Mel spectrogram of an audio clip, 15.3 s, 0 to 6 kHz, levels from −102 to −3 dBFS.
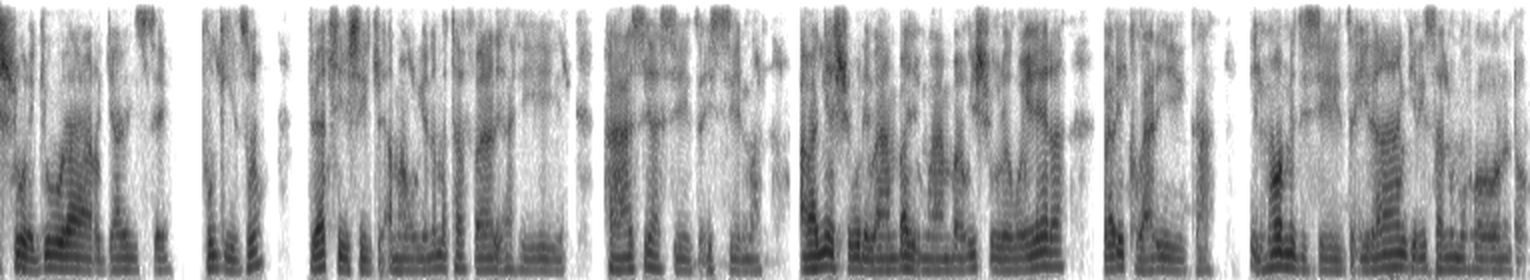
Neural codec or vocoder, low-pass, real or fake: codec, 24 kHz, 3 kbps, HILCodec; 5.4 kHz; fake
